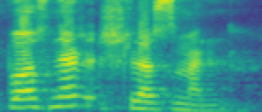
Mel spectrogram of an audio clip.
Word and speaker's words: Posner-Schlossman: el síndrome de Posner-Schlossman, ¿este sí se pronuncia? Sí, es Posner-Schlossman.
